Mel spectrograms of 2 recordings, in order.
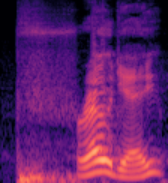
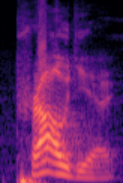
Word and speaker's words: praudio: call this uh library prodo but the pronunciation that I have in mind it's not prodo is actually prao so you'll hear throughout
